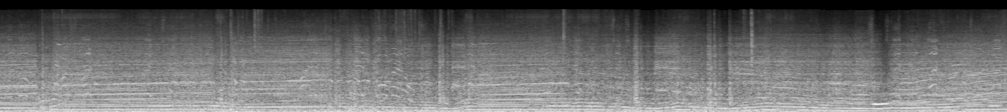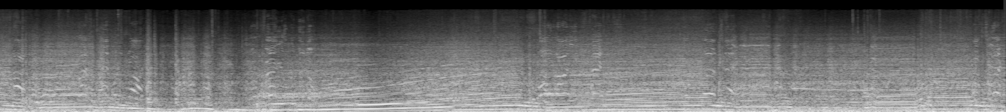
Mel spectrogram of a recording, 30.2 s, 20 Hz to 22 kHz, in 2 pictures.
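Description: Ford Puma 1.6 rally car's four-cylinder engine heard from inside the cabin under hard driving, its revs climbing and dropping sharply over and over through gear changes and lifts for bends, with quicker up-and-down swings through the middle of the stretch.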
